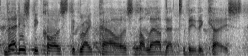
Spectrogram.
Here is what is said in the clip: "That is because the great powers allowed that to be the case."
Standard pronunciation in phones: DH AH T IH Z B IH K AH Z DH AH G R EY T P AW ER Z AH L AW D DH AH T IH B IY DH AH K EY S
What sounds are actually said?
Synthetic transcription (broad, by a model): DH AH T IH Z B IH K AH Z DH AH G R EY T P AW ER Z AH L AW D DH AH T IH B IY DH AH K EY S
